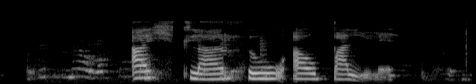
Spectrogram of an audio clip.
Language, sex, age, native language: Icelandic, female, 9, Icelandic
